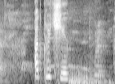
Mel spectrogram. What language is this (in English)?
Russian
